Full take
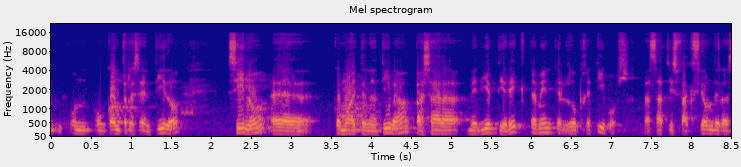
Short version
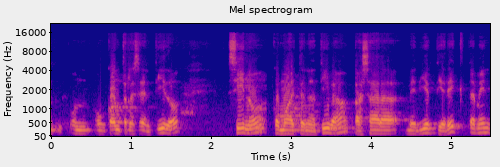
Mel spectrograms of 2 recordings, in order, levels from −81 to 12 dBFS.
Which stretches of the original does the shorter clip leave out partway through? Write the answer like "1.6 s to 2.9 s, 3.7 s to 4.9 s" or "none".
2.7 s to 3.5 s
